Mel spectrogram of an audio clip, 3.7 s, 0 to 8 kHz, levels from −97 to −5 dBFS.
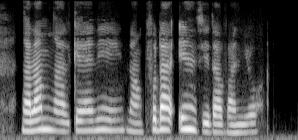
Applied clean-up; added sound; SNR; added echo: neural diffusion model UNIVERSE++.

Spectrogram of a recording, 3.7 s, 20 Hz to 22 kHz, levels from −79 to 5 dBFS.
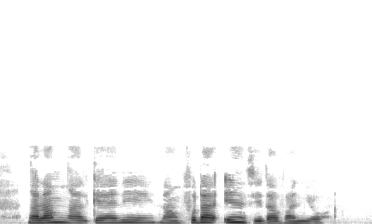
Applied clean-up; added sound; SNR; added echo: none; none; none; none.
